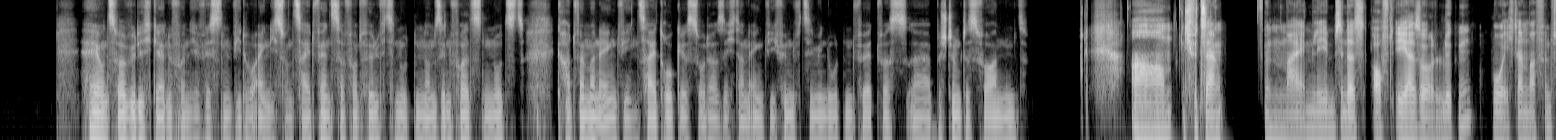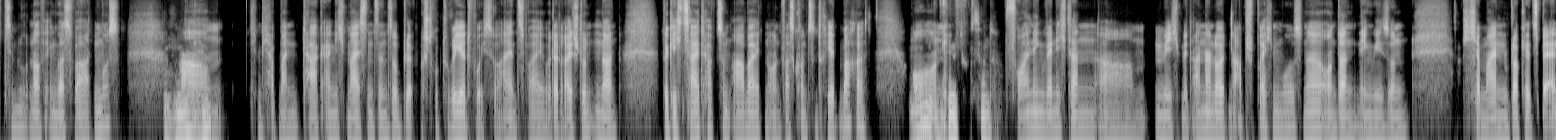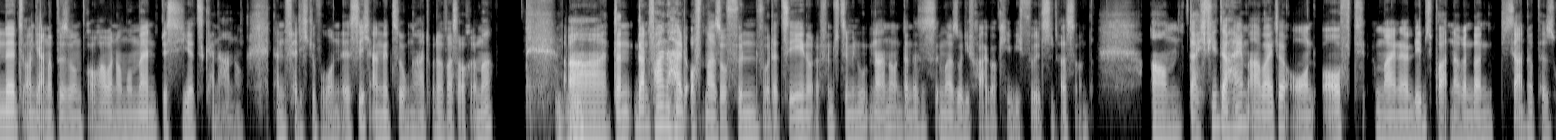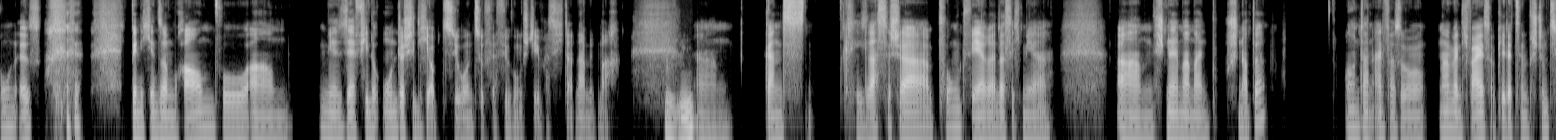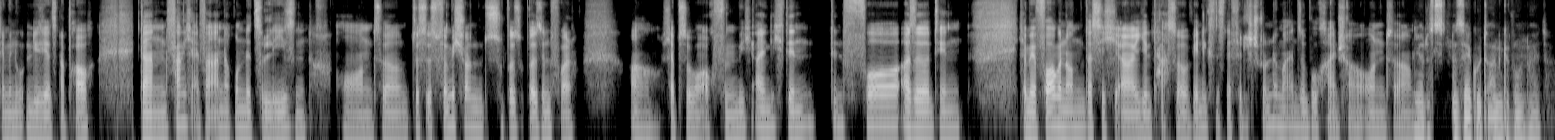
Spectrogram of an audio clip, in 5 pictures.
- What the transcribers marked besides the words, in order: chuckle; other background noise
- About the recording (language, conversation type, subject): German, podcast, Wie nutzt du 15-Minuten-Zeitfenster sinnvoll?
